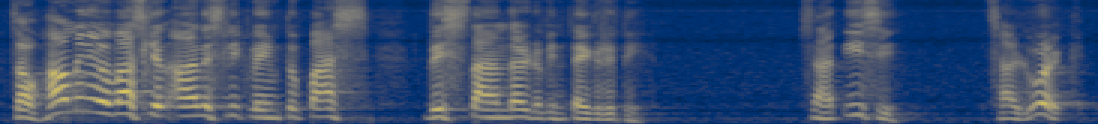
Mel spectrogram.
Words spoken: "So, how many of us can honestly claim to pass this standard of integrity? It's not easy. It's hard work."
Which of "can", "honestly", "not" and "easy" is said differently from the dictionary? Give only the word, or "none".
easy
